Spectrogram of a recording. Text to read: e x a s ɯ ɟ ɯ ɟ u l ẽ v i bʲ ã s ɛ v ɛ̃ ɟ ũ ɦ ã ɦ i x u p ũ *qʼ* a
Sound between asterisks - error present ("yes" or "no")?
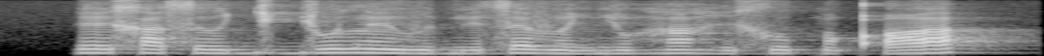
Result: no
